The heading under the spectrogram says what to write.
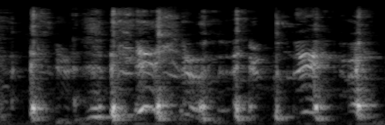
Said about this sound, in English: who breaks into a violent fit of coughing and that momentarily leaves him breathless.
